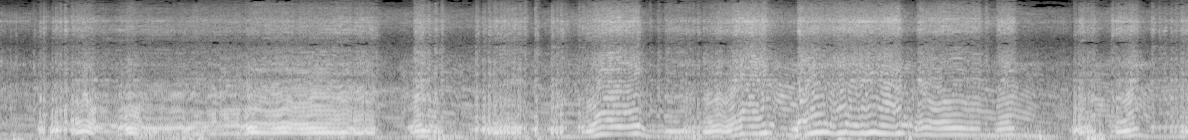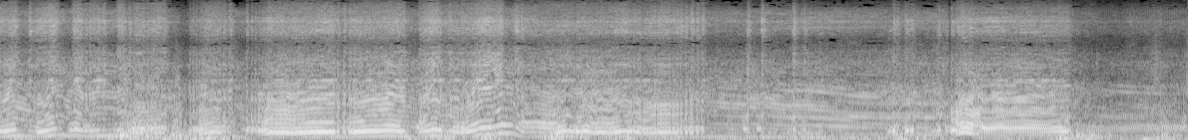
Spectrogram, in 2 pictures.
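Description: Tyres crunch over dry leaves and dirt.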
